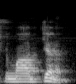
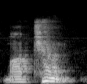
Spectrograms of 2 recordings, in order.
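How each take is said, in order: First: "Madhyan" with a clear dy in the middle; careful "Madhyan", maad-yan; correct consonant cluster. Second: "Madhyan" with a ch-like middle, maa-chan; mispronounced "Madhyan", as if maachhan; common mistake. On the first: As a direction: sound d then y in "Madhyan". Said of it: "It's Madhyan". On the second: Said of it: "Sometimes devotees say". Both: Shown as a demonstration.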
